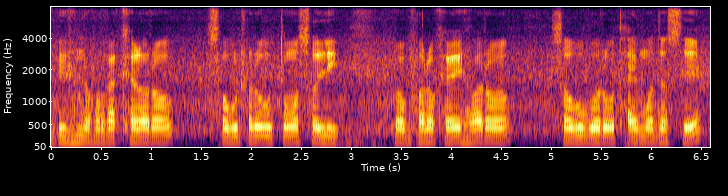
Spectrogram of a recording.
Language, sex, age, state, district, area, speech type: Odia, male, 18-30, Odisha, Subarnapur, urban, spontaneous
